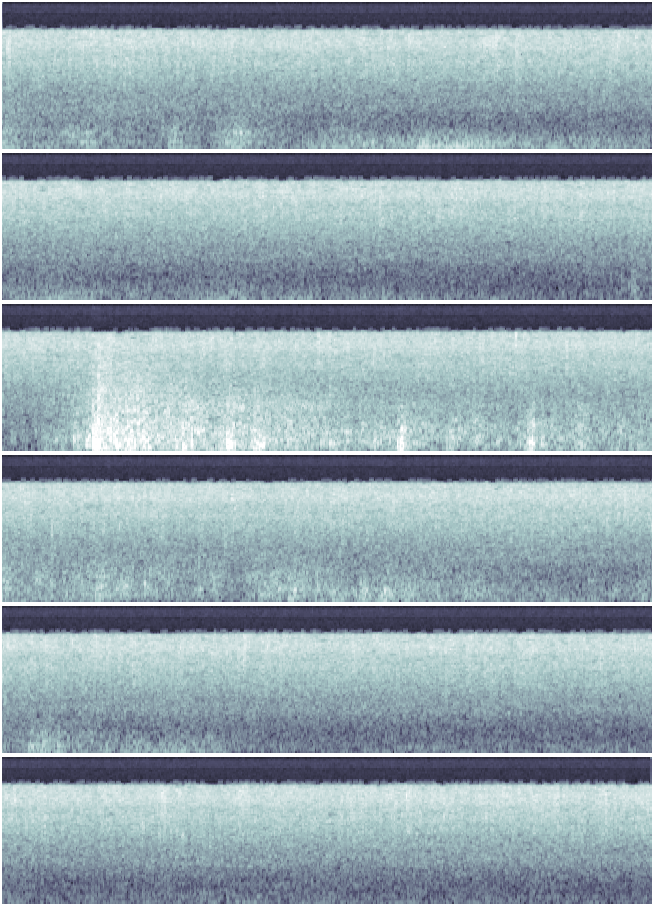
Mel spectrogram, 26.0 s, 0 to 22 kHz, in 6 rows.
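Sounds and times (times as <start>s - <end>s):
heavy rain: 0.0s - 26.0s
thunderclap rumbling: 8.7s - 16.4s.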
